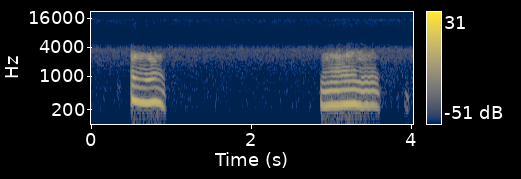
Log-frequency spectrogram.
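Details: Musashi, an American Shorthair cat, snoring: two loud, droning, nasal tones with rich overtones, the first about half a second long and the second nearly a second, separated by a quiet gap of over two seconds indoors.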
